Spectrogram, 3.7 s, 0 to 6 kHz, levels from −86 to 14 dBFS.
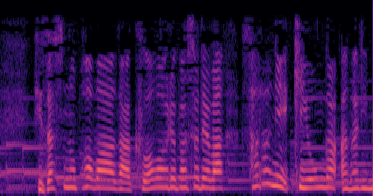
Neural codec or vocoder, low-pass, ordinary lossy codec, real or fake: none; 5.4 kHz; none; real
